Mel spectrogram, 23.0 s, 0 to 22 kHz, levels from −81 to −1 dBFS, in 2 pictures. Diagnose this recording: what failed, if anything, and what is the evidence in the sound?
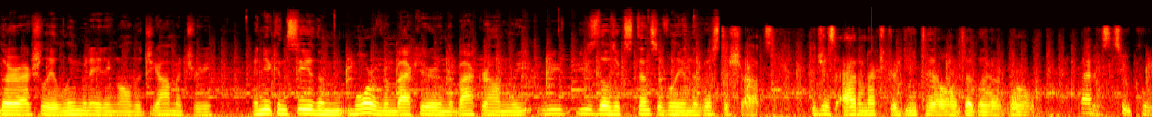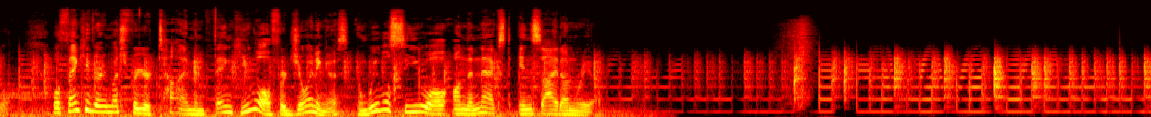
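A call bitrate drop runs from 7.0 to 11.69 s, at the network and codec stage. The bandwidth estimate collapsed and the encoder fell from 96 kbps to 9 kbps for about 4.6 s. It coded coarsely and narrowed the audio band from 20 kHz to 8 kHz, so the sound turns muffled and rough.

CD scratch ticks occur between 8.71 and 9.12 s, during playback from disc. Three brief ticks, the longest about a millisecond, recur at the disc's rotation rate. A scratch corrupted more data than error correction could repair, and the player concealed the damaged samples.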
